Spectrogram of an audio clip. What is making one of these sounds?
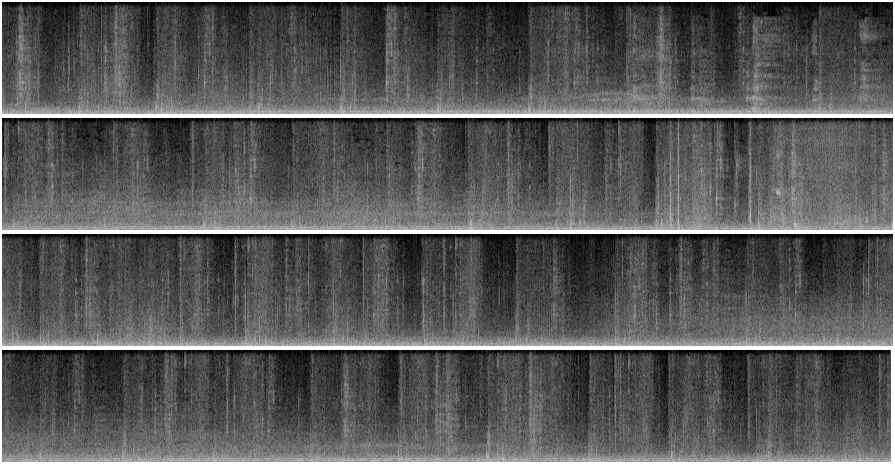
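Footsteps walk on a stone floor.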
